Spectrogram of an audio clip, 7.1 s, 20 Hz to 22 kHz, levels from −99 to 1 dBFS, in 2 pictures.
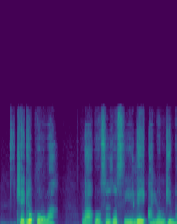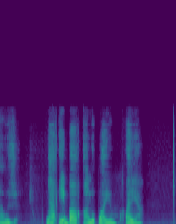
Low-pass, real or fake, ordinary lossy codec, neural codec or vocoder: none; fake; none; codec, 24 kHz, 0.9 kbps, WavTokenizer, medium music audio release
